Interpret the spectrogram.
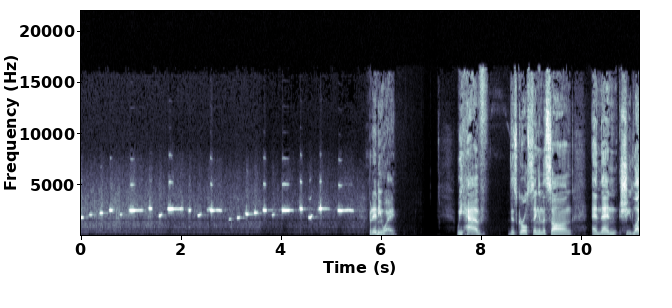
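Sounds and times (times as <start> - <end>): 
man whistling a lilting tune: 0.0 - 5.5
speech: 5.8 - 6.4, 7.5 - 11.1.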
